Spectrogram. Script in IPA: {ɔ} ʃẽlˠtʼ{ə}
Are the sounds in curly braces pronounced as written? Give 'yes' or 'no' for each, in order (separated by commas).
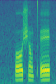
yes, no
